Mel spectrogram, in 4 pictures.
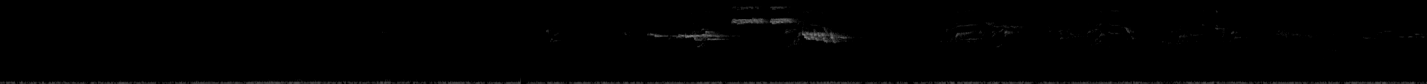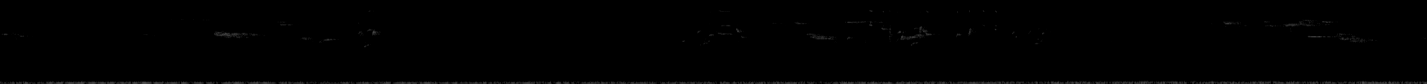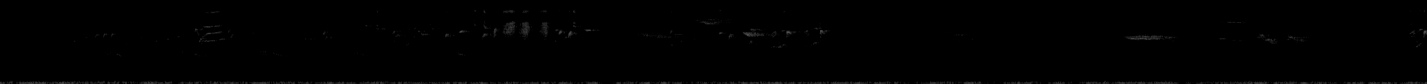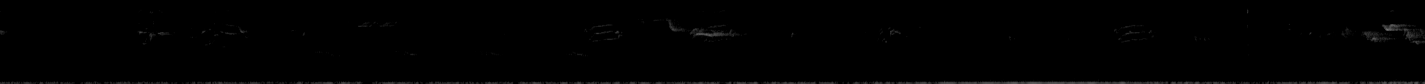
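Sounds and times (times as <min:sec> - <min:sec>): birds chirping: 0:42.4 - 0:57.0.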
